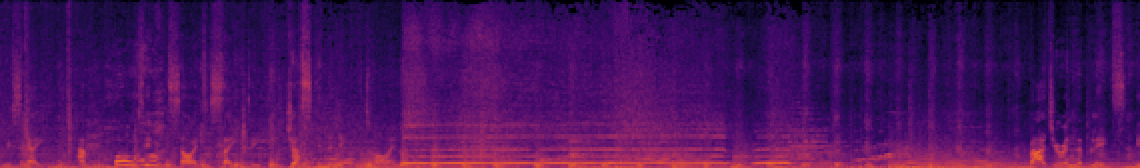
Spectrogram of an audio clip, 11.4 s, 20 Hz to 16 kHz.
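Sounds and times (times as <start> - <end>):
moving train rumbling: 0.0 - 11.3
speech: 0.1 - 5.2, 10.4 - 11.3
long sustained whistle-like tone: 4.1 - 8.2.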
